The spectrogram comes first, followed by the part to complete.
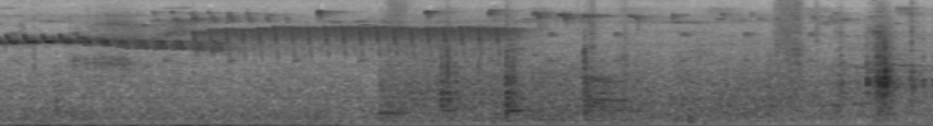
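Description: Forest insects trilling: one steady, finely pulsed high trill, then a second, higher trill from about a second and a half in that stops just past halfway, over faint forest ambience.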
